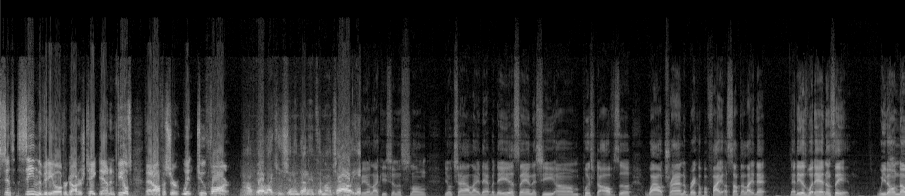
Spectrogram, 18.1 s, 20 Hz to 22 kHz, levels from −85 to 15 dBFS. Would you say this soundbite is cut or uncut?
uncut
